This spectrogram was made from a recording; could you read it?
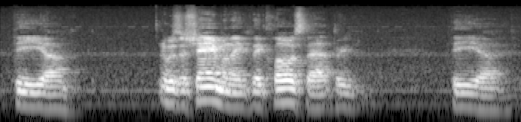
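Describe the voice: Audible room echo surrounds a man speaking at a fairly slow pace, with fairly low pitch and ordinary pitch variation.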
